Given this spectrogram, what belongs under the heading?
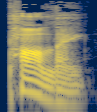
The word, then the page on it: parlay: British English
